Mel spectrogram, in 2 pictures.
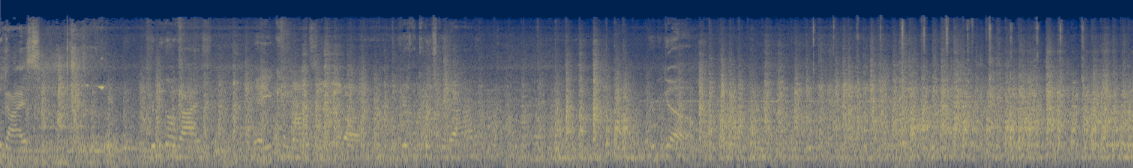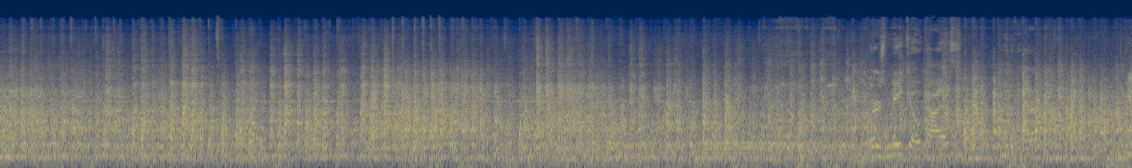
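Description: Roller coaster chain lift hauling the train up the lift hill: a steady, loud mechanical rattle and clatter that lasts throughout.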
